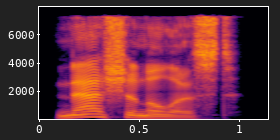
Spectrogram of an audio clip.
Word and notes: nationalist: nǽʃənəlist; ナショナリスト

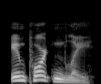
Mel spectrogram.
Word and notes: importantly: インポータントリィ

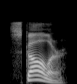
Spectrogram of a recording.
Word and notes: scholar: skάlə r; スカラァ

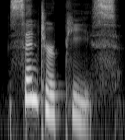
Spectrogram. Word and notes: centerpiece: séntərpìːs; センタァピース

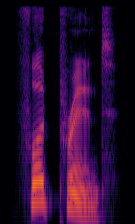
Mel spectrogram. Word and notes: footprint: fútprìnt; フトプリント

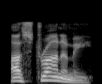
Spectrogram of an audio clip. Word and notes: astronomy: əstrɑ’nəmi; アストロノミィ

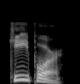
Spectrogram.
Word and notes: keeper: kíːpə r; キーパー

